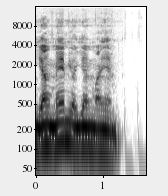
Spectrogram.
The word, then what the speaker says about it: Young Miami: Young Mammy or Young Miami? Young Miami.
